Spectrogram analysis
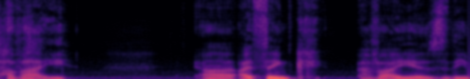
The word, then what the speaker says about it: Hawaii: I think Hawaii is the most, if you want to know the actual pronunciation, it's Hawaii.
